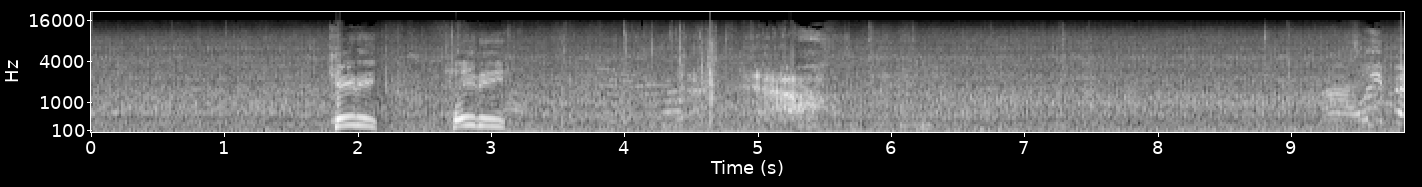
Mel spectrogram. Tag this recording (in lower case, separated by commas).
vehicle, run, speech, bus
